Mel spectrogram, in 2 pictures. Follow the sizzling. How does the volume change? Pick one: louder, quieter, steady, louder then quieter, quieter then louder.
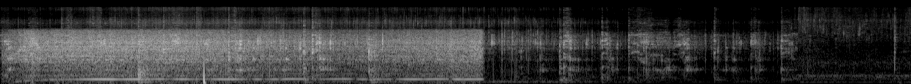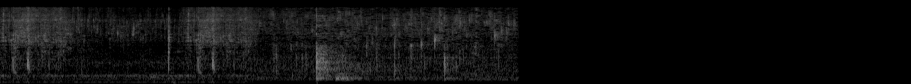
quieter.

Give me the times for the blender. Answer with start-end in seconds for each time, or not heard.
0.0-4.8.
